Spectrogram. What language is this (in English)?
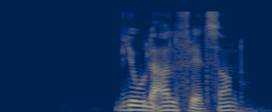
Swedish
